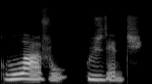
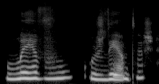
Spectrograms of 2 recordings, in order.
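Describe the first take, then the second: First: Lavo os dentes with an open a in lavo, slowly. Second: Levo os dentes with an open e in levo, slowly. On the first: Teacher shows the right phrase, lavo os dentes. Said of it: "I wash my teeth". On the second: Teacher shows the silly mix-up, levo os dentes. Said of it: "in case you say". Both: Shown as a demonstration.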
